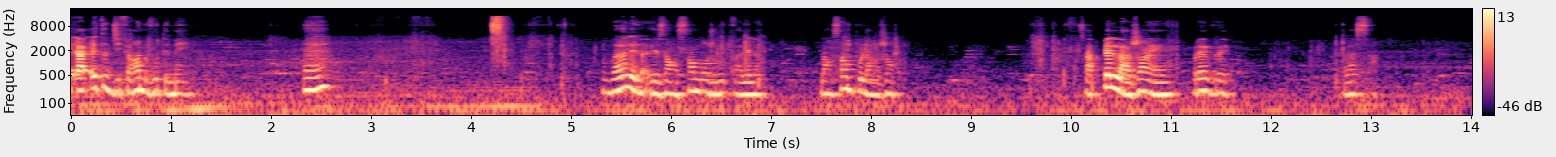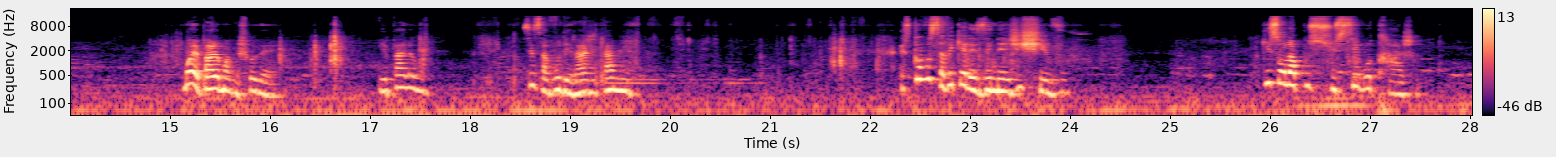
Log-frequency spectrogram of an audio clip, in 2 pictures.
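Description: A woman talks close to a phone microphone, calmly and with pauses.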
